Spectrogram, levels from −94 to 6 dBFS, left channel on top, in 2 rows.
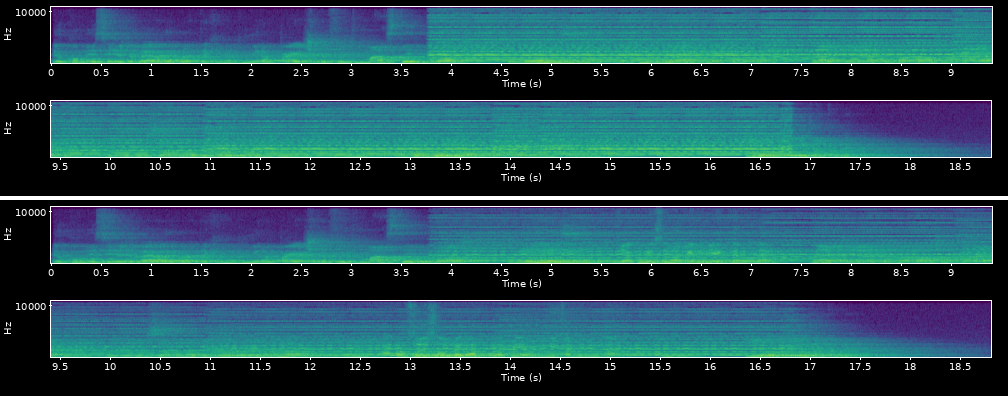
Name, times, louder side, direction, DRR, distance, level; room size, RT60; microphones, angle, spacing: voice 1, 0.0-5.3 6.1-6.4 7.6-12.6 13.0-13.6 16.3-17.4, left 1 dB, 5° left, -6 dB, 0.4 m, -21 dB
sound 1, 3.8-16.8, left 5 dB, 80° left, 0.4 m, -22 dB
voice 2, 4.6-7.3 11.6-12.0 12.7-15.8, right 4 dB, 65° right, 7 dB, 0.4 m, -22 dB
5.4 x 5.1 x 4.9 m, 2.8 s
head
